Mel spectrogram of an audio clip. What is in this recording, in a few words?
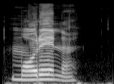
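"morena" Spanish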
